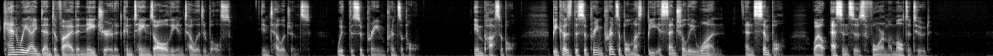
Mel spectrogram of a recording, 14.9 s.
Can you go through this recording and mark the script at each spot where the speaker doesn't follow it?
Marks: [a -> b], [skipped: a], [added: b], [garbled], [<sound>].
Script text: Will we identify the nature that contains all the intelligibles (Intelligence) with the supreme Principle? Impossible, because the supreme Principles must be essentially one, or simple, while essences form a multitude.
[Will -> Can] we identify the nature that contains all the intelligibles (Intelligence) with the supreme Principle? Impossible, because the supreme [Principles -> Principle] must be essentially one, [or -> and] simple, while essences form a multitude.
